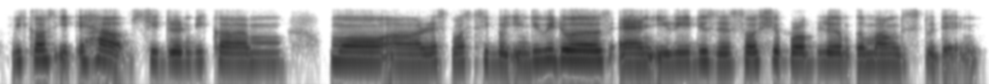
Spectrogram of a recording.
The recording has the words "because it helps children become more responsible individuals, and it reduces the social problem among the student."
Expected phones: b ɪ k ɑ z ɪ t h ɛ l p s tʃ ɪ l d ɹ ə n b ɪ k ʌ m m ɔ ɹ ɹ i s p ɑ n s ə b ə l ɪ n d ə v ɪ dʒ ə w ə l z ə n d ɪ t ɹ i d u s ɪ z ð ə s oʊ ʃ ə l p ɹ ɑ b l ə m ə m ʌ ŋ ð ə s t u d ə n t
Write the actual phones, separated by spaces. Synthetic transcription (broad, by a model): b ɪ k ɑ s ɪ t h ɛ l p s tʃ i l d ɹ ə n b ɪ k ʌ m m ɔ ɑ ɹ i s p ɑ n s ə b ə l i n d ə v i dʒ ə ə l s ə n ɪ t ɹ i d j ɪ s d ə s oʊ ʃ ə l p ɹ ɑ b l ə m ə m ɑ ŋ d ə s t u d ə n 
